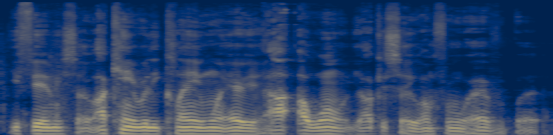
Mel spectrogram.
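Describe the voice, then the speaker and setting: A man's voice: low voice, level tone, fast talker, warm tone. An American man from Minnesota chatting casually as a podcast guest, with slangy, rambling storytelling. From Minnesota, United States. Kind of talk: casual interview chat.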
